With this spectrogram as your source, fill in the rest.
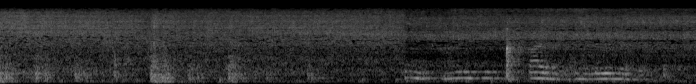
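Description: Bottle gourd peels sizzle in a pan, a steady hiss of sautéing throughout with a few clinks; a voice chimes in faintly toward the end.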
